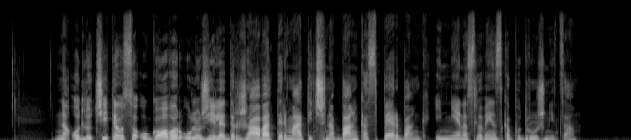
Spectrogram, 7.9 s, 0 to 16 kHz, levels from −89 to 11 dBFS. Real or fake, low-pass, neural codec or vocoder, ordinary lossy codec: real; 14.4 kHz; none; none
